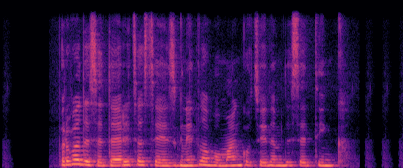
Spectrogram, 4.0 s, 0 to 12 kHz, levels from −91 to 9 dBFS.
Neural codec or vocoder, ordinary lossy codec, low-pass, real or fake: none; none; 10.8 kHz; real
